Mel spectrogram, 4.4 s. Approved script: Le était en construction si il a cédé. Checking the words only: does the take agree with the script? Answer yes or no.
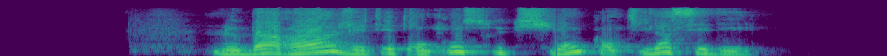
no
